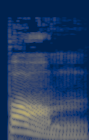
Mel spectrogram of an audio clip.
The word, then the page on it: bomb: anglais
